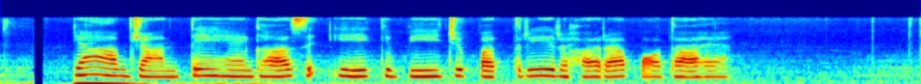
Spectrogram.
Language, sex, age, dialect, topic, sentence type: Hindi, female, 25-30, Marwari Dhudhari, agriculture, statement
